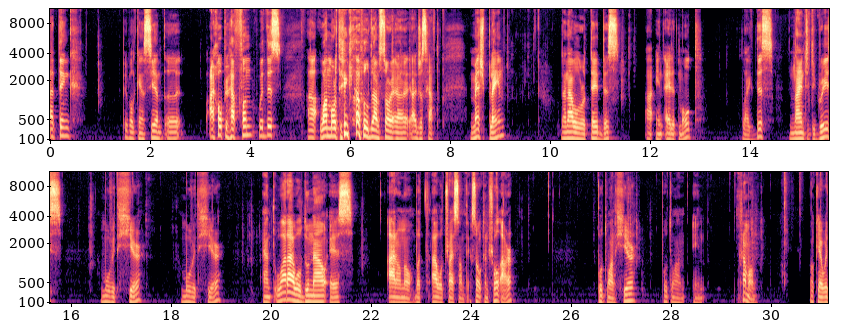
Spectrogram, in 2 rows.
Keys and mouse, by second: 6.8 ctrl+Tab, 7.2 shift+a, 11.2 ctrl+z, 11.4 Tab, 20.3 alt+shift+middle click, 23.6-31.1 ctrl+right drag, 24.0 ctrl+r, 27.1 ctrl+r, 29.6 ctrl+r.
